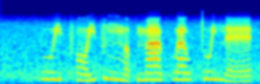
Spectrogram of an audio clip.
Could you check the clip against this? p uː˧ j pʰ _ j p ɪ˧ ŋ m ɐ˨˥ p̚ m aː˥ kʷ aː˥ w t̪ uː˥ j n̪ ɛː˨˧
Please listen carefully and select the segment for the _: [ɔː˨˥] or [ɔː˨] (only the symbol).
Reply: ɔː˨˥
